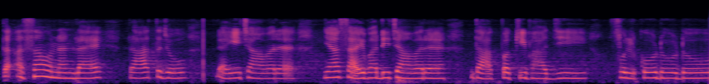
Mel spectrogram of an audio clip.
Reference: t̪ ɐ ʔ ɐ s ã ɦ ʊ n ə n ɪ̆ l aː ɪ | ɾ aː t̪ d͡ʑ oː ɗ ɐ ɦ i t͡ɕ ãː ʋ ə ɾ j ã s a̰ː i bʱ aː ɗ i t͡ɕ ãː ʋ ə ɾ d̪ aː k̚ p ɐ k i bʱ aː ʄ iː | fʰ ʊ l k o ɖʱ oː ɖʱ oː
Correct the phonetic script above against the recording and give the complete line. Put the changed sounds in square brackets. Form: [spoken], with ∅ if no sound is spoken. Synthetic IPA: t̪ ɐ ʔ ɐ s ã ɦ ʊ n ə n ɪ̆ l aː ɪ | ɾ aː t̪ d͡ʑ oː ɗ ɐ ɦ i t͡ɕ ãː ʋ ə ɾ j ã s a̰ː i bʱ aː ɗ i t͡ɕ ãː ʋ ə ɾ d̪ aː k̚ p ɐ k i bʱ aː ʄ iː | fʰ ʊ l k o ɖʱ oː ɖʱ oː

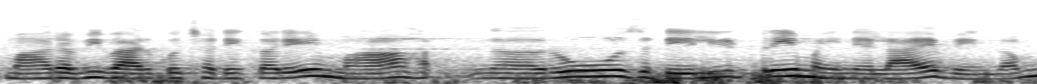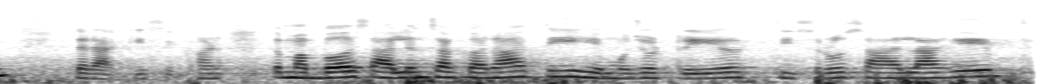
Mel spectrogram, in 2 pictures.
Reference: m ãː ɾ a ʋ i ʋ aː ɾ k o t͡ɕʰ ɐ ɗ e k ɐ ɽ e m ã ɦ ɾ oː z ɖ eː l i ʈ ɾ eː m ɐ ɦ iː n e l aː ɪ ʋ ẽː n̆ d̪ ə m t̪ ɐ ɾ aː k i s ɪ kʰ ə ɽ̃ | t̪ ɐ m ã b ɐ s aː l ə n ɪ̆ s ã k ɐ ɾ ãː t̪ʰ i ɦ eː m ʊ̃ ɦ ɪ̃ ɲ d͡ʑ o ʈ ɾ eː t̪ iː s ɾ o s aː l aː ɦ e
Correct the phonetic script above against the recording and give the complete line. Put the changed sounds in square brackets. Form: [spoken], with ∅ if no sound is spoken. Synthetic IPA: m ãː ɾ [ɐ] ʋ i ʋ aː ɾ k o t͡ɕʰ ɐ ɗ e k ɐ [ɾ] e m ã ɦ ɾ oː z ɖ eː l i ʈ ɾ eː m ɐ ɦ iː n e l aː ɪ ʋ ẽː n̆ d̪ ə m t̪ ɐ ɾ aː k i s ɪ kʰ ə ɽ̃ | t̪ ɐ m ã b ɐ s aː l ə n ɪ̆ s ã k ɐ ɾ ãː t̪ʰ i ɦ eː m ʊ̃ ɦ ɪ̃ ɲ d͡ʑ o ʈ ɾ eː t̪ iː s ɾ o s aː l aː ɦ e

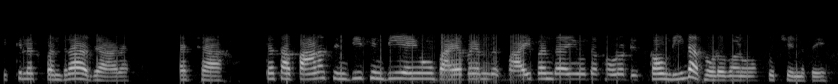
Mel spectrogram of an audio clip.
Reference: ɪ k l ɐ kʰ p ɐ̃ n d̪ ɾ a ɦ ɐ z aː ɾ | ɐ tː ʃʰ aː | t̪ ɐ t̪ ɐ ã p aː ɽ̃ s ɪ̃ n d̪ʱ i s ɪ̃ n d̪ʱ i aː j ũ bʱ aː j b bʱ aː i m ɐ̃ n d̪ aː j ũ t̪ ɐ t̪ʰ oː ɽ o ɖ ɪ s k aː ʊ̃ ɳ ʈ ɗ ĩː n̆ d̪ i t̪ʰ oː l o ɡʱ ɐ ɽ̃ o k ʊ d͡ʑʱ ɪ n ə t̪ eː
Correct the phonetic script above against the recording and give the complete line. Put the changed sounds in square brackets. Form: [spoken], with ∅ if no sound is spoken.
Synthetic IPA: ɪ k l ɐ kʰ p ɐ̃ n d̪ ɾ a ɦ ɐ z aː ɾ | ɐ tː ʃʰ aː | t̪ ɐ t̪ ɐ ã p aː ɽ̃ s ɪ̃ n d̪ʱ i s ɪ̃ n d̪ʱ i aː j ũ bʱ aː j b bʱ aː i [b] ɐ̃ n d̪ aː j ũ t̪ ɐ t̪ʰ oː ɽ o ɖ ɪ s k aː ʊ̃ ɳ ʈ ɗ ĩː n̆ d̪ [a] t̪ʰ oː [ɽ] o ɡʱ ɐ ɽ̃ o k ʊ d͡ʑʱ ɪ n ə t̪ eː

